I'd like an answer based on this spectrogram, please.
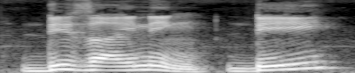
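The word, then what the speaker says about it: designing: डिजाइनिंग, देखिए इसको हम क्या बोलते हैं? डिजाइन, यहाँ पे जी साइलेंट होता है ना, डिजाइनिंग क्या बोलते हैं?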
